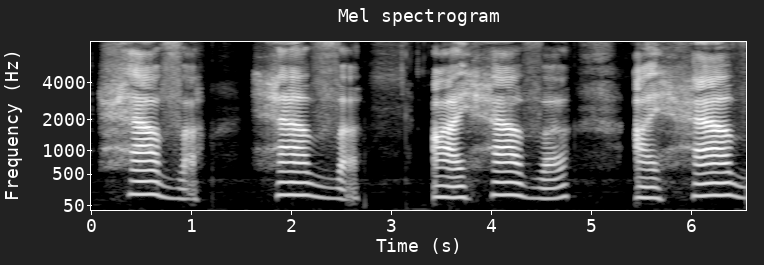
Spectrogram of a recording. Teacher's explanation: is our main verb so we want to say it clearly push the V and have over into the a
